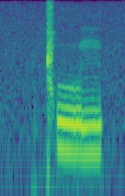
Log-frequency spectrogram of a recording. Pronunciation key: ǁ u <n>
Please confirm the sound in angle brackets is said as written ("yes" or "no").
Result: yes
